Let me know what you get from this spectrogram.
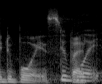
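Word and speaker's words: Du Bois: w.e.b dubois um and the americans say do boys yes but so do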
